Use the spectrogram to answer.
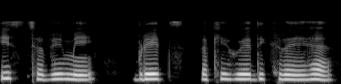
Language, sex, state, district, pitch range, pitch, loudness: Hindi, female, Assam, Kamrup Metropolitan, 230-245 Hz, 235 Hz, -16 LUFS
